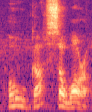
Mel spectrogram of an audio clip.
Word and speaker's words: Ogasawara: Shinosuke Ogasawara. Ogasawara. Shinosuke. Cool one there. Darb. Don't know too much about this guy. Can somebody give me the lowdown on this guy? 31 out of 99 on Ogasawara.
